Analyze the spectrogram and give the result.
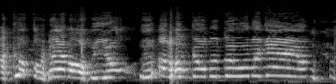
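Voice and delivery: pitched way up and loud. Joking about Goofy being tried for homicide, the speaker quotes him: Goofy voice. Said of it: "it was like Goofy goes".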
